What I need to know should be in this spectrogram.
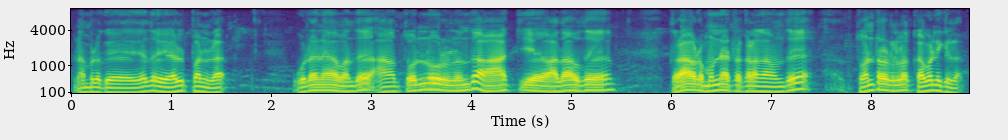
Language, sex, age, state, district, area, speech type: Tamil, male, 60+, Tamil Nadu, Namakkal, rural, spontaneous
